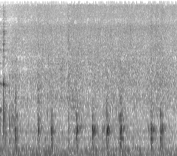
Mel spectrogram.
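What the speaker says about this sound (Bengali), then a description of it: "এবার নেড়ে চেড়ে নামিয়ে নেব, আর বেশিক্ষণ রাখবো না" Vegetable roll filling with nuts and raisins being stirred in a pan, with a dozen or so soft scraping strokes in an uneven rhythm over a low sizzle, close and fairly quiet.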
